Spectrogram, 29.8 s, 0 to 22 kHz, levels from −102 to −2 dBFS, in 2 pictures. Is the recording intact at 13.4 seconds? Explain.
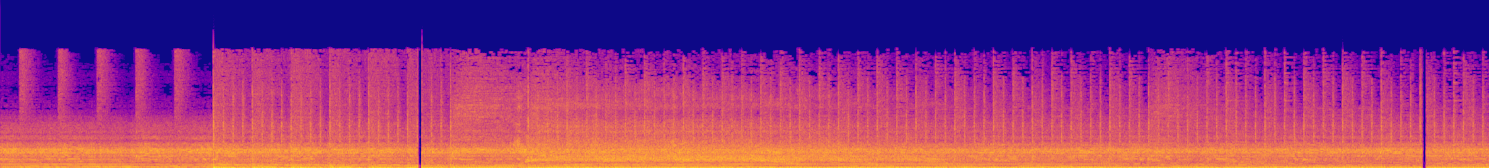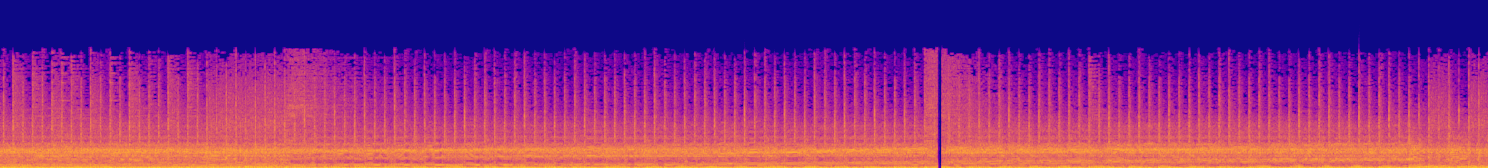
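Yes, the audio is intact at 13.4 seconds, with no dropout, click, distortion or other fault at that moment.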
